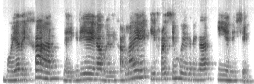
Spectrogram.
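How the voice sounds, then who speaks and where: A woman teaching an English lesson, explaining slowly and patiently and checking in often with "yes?" and "ok?". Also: mid-range voice, muffled recording. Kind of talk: recorded online lesson.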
